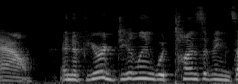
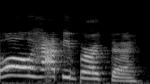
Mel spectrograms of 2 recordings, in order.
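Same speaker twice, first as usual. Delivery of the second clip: a higher, louder, hearty "Oh, happy birthday"; father's greeting; 5 semitones higher, 8 dB louder than usual. Retold or imitated. Imitating her father on the birthday phone call, hearty and higher. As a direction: burst out with the dad's cheerful birthday line. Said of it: "he would just go".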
